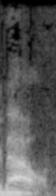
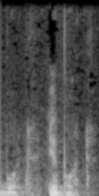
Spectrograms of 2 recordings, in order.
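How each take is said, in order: First: About said as "ebaut", with a clear ow; تلفظ درست about. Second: About repeated as "ebot", plain o; تلفظ غلط about. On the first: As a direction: glide from ah to oo in about. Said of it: "گفتم about درسته". (تلفظ about به شکل «اِباوت») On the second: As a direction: say about twice as "ebot", without the ow glide. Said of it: "تا بعدم گفتم about درسته". (تلفظ about به شکل «اِبوت») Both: Retold or imitated.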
